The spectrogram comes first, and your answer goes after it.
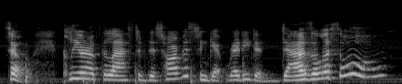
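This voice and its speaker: A woman's voice: on the high side, sing-song. Woman playing a coolly condescending dystopian overseer. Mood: withering condescension. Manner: measured, patronizing, dry. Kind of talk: dark dystopian audio drama acting. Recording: dull audio with faint mains hum.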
